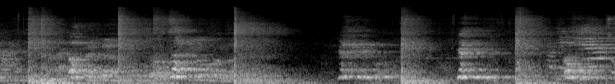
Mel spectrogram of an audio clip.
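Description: Boxing-gloved punches and kicks landing on hand-held striking pads: several sharp slaps at uneven intervals, echoing in a large room.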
